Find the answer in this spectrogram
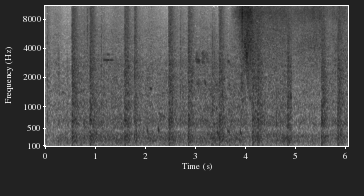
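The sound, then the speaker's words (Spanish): Firecrackers set off by two men from Tultepec: many sharp, loud cracks and bangs in irregular succession over a constant crackling, rumbling background. “Traje dos señores de Tultepec a tronar cohetes.”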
